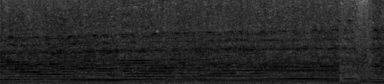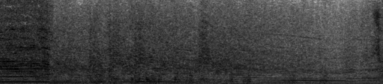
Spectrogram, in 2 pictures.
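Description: Onboard engine of an MR Automotive Aston Martin race car in a sports sedan sim racing round at Detroit Belle Isle, loud and close with steady high revs, a brief downshift and then renewed acceleration.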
